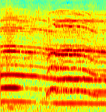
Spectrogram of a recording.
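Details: Kariya, a black pet cat, facing off with another cat: sustained low-pitched growling yowl held for two seconds, pitch stepping slightly up and then sagging, strongly harmonic.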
